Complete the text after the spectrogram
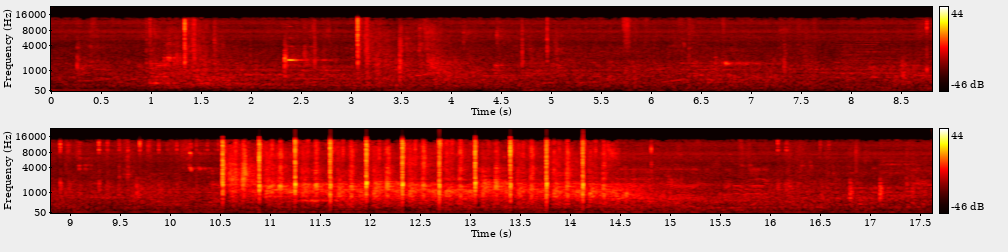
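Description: Table tennis balls click sharply off paddles and tables in a large echoing hall.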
